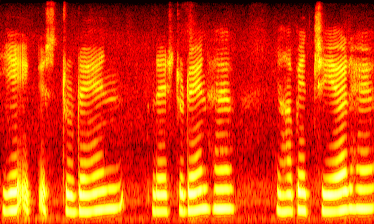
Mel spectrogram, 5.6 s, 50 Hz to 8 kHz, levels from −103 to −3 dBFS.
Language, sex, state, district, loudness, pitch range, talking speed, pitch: Hindi, male, Bihar, Katihar, -16 LUFS, 220-255 Hz, 95 wpm, 235 Hz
